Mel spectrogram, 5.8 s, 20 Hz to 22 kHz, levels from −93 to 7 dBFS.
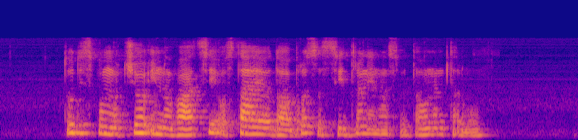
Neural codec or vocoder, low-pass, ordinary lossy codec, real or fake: vocoder, 44.1 kHz, 128 mel bands every 512 samples, BigVGAN v2; 19.8 kHz; none; fake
